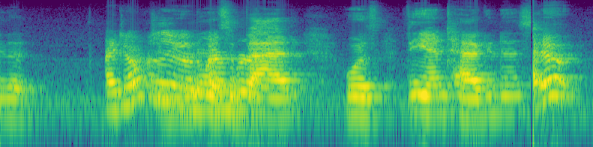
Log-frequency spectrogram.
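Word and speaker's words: Jeanine: You said Janini? Yeah, I do. That's how I pronounced her name for so long. Janini? Janini. That's how I said her name. Janine. How do you say her name? Janine. Janine, okay. That's how everybody says her name.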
